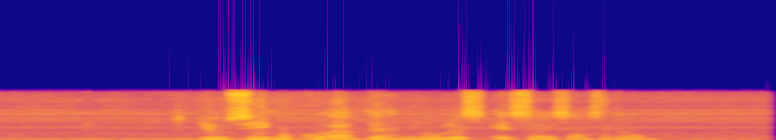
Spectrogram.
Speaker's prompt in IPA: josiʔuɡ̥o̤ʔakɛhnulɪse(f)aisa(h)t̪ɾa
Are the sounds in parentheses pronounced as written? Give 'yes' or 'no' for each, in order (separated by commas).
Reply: no, no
